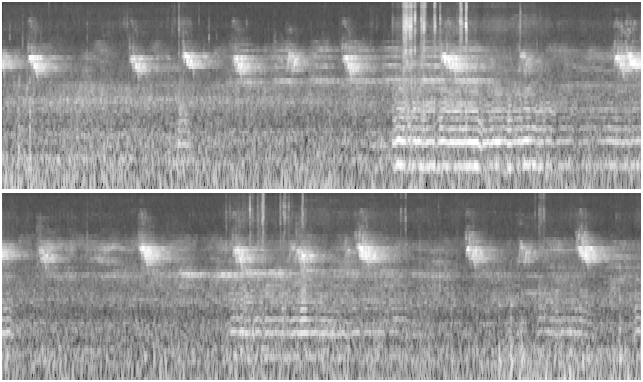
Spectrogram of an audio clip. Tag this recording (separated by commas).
Bird vocalization, Bird, Animal, Wild animals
